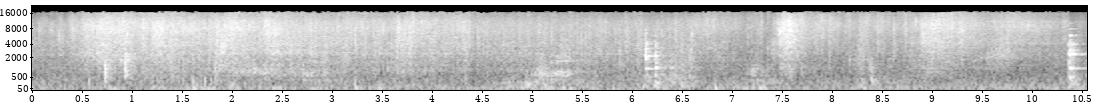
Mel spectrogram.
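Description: Breaded sausage sizzles steadily in a hot pan, a dense crackling hiss that runs throughout, with occasional scraping and clicking as the pieces are stirred or turned. No one speaks.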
